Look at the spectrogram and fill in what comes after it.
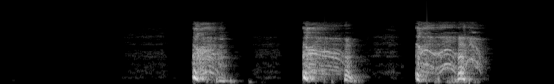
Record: {"three_cough_length": "5.5 s", "three_cough_amplitude": 27602, "three_cough_signal_mean_std_ratio": 0.37, "survey_phase": "beta (2021-08-13 to 2022-03-07)", "age": "18-44", "gender": "Male", "wearing_mask": "No", "symptom_none": true, "smoker_status": "Never smoked", "respiratory_condition_asthma": false, "respiratory_condition_other": false, "recruitment_source": "REACT", "submission_delay": "1 day", "covid_test_result": "Negative", "covid_test_method": "RT-qPCR"}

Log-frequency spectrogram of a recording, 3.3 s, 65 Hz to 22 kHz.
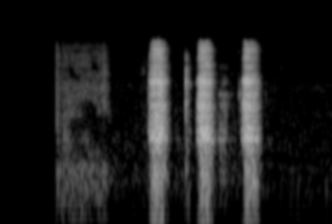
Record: {"exhalation_length": "3.3 s", "exhalation_amplitude": 5175, "exhalation_signal_mean_std_ratio": 0.3, "survey_phase": "alpha (2021-03-01 to 2021-08-12)", "age": "18-44", "gender": "Male", "wearing_mask": "No", "symptom_cough_any": true, "symptom_diarrhoea": true, "symptom_fatigue": true, "symptom_fever_high_temperature": true, "symptom_headache": true, "symptom_change_to_sense_of_smell_or_taste": true, "symptom_loss_of_taste": true, "smoker_status": "Never smoked", "respiratory_condition_asthma": false, "respiratory_condition_other": false, "recruitment_source": "Test and Trace", "submission_delay": "2 days", "covid_test_result": "Positive", "covid_test_method": "RT-qPCR", "covid_ct_value": 26.0, "covid_ct_gene": "ORF1ab gene", "covid_ct_mean": 26.4, "covid_viral_load": "2100 copies/ml", "covid_viral_load_category": "Minimal viral load (< 10K copies/ml)"}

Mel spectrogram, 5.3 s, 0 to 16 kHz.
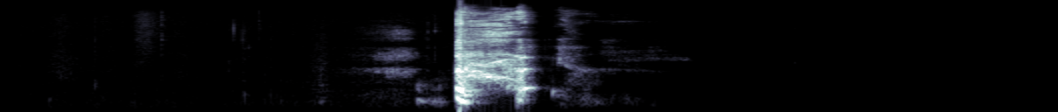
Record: {"cough_length": "5.3 s", "cough_amplitude": 32768, "cough_signal_mean_std_ratio": 0.18, "survey_phase": "beta (2021-08-13 to 2022-03-07)", "age": "65+", "gender": "Male", "wearing_mask": "No", "symptom_none": true, "smoker_status": "Ex-smoker", "respiratory_condition_asthma": false, "respiratory_condition_other": false, "recruitment_source": "REACT", "submission_delay": "4 days", "covid_test_result": "Negative", "covid_test_method": "RT-qPCR", "influenza_a_test_result": "Negative", "influenza_b_test_result": "Negative"}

